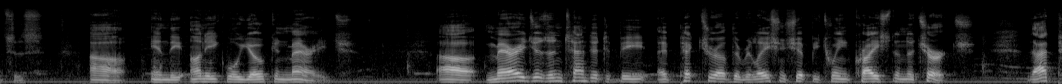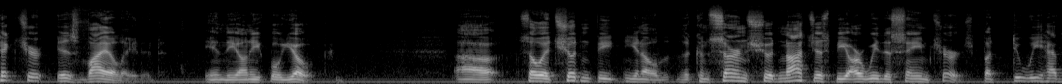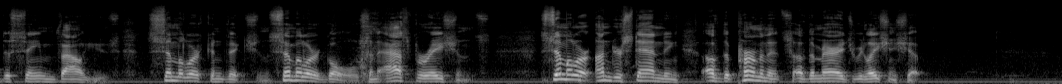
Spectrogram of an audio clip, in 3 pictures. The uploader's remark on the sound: Message preached at Word Of Hope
